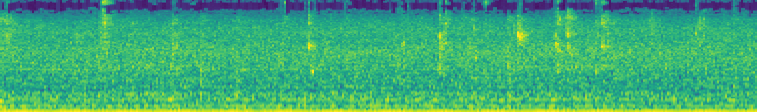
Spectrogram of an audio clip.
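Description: Two people chewing bites of a flaky apple-pie pastry, with faint wet mouth sounds and a few light clicks, over a steady low hum.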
